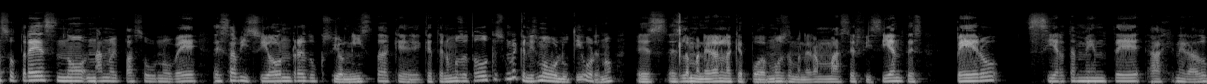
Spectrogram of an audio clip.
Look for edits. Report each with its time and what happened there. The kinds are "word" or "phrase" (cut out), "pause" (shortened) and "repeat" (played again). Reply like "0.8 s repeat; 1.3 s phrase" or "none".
1.0 s phrase; 5.9 s word; 6.2 s pause; 7.9 s phrase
